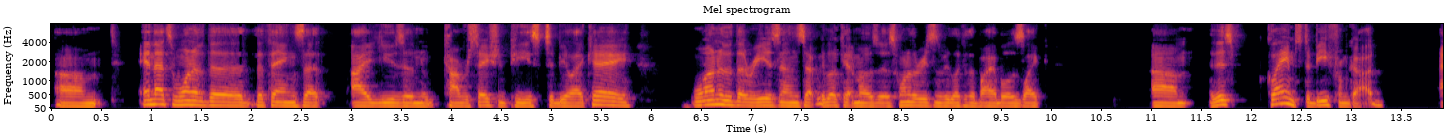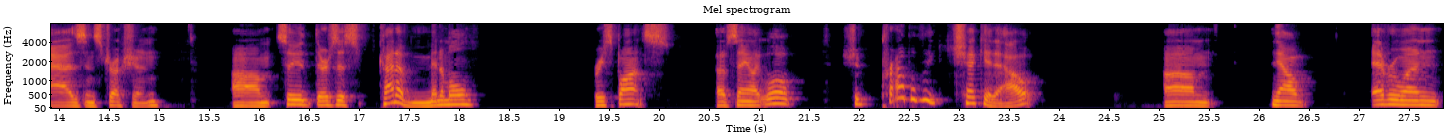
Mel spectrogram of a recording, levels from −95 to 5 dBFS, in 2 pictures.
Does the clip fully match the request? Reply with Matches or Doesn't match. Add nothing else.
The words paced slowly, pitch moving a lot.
Doesn't match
